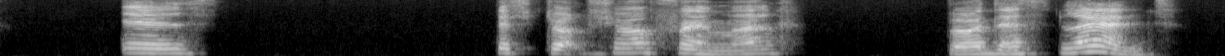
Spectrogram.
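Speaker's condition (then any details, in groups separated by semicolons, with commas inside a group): Myasthenia gravis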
